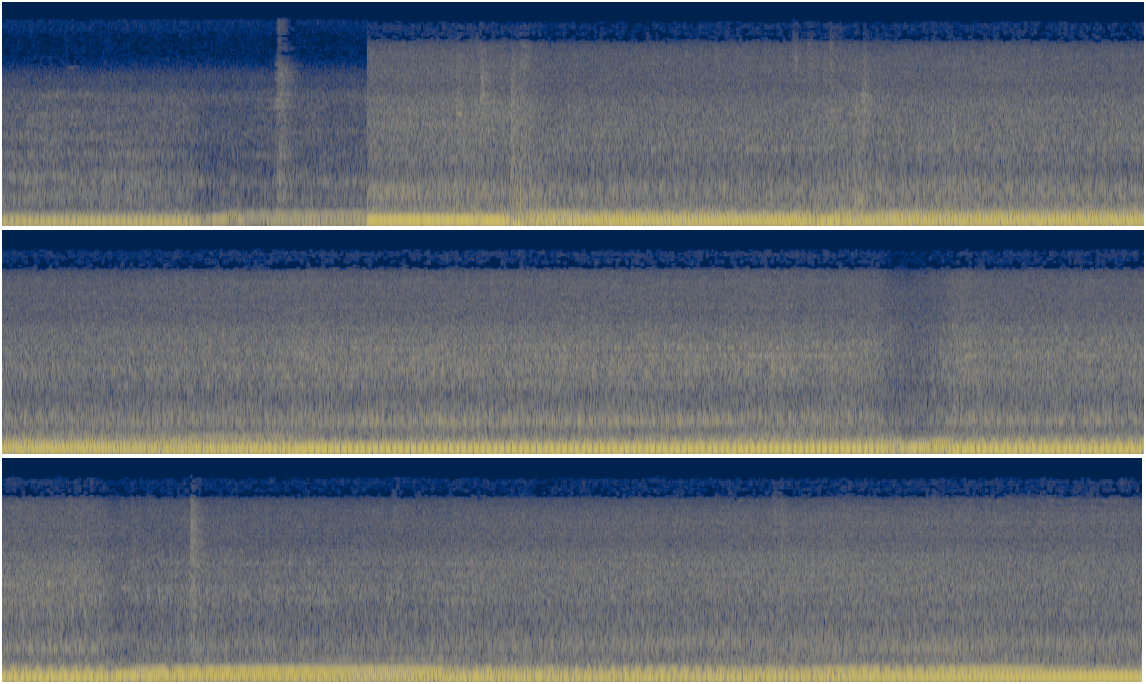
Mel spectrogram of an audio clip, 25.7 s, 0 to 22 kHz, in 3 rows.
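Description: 1970 Dodge Coronet 440's 318 small-block V8 idling steadily, getting louder about three seconds in.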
